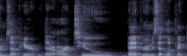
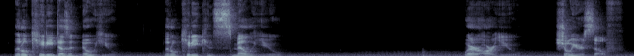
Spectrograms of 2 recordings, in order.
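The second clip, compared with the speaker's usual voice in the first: hissing, almost feline voice through the words. Voicing a feral woman who hisses at intruders: hissing, almost feline voice. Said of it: "She says in a hissing, almost feline voice".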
